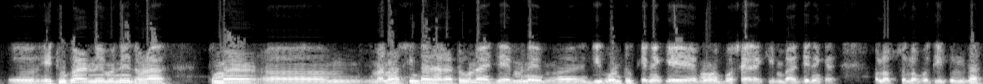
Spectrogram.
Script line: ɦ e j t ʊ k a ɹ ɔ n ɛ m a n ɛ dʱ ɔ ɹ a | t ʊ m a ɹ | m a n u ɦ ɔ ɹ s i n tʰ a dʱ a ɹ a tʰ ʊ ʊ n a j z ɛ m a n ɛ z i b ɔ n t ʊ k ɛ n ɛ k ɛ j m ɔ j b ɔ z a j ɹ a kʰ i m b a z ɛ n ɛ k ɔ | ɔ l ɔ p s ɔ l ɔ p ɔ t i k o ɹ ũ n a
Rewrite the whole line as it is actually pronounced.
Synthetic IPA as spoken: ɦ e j t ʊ k a ɹ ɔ n ɛ m a n ɛ dʱ ɔ ɹ a | t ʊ m a ɹ | m a n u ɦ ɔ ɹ s i n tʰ a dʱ a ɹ a t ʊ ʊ n a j z ɛ m a n ɛ z i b ɔ n t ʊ k ɛ n ɛ k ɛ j m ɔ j b ɔ s a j ɹ a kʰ i m b a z ɛ n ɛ k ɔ | ɔ l ɔ p s ɔ l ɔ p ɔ t i k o ɹ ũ n a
